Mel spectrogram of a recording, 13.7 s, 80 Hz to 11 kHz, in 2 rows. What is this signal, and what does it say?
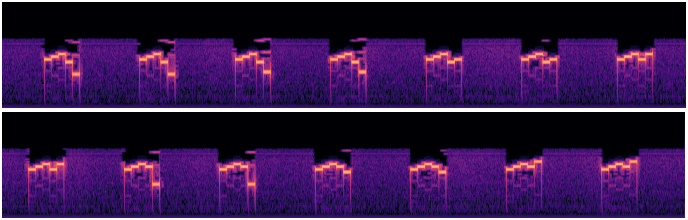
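Five-tone selective call (ZVEI), heard as quick runs of five tones, tones of about 70 ms. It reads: 89072 89072 89073 89073 89078 89078 89080 89080 89092 89092 89097 89097 89099 89099
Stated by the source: Five-tone ZVEI selective call, received with an SDR.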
